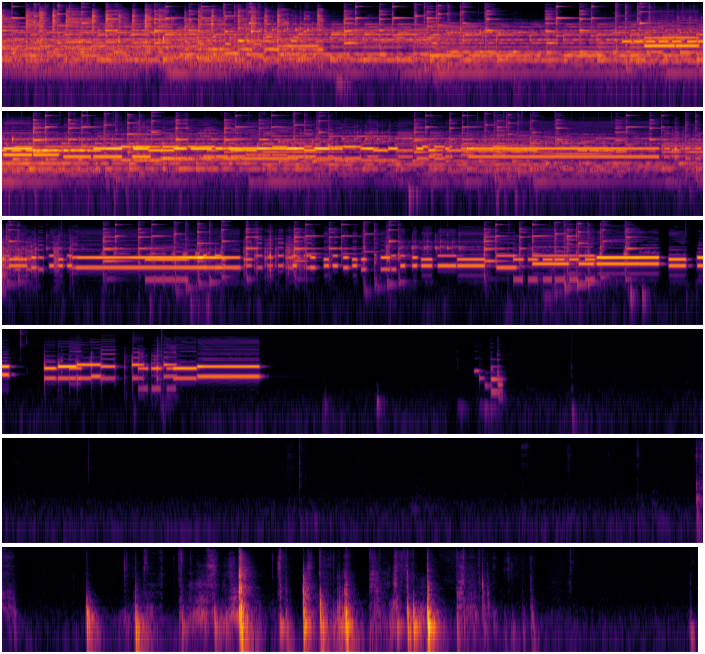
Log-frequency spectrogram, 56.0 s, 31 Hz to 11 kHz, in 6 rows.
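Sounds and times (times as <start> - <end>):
smartphone ringtone melody: 0.0 - 31.5.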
